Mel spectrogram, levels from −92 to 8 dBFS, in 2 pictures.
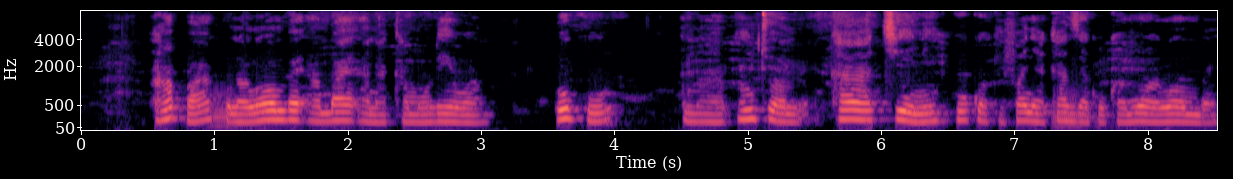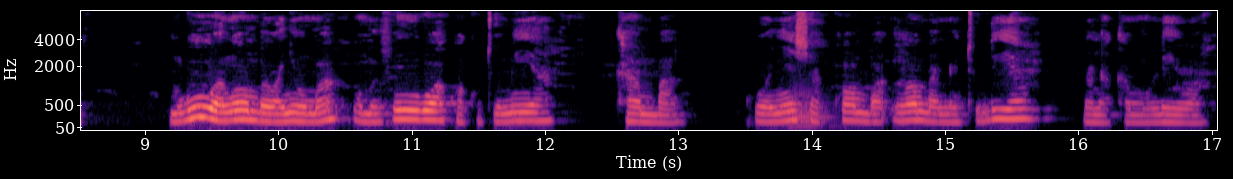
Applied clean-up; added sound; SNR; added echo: neural separator model SepFormer DNS4.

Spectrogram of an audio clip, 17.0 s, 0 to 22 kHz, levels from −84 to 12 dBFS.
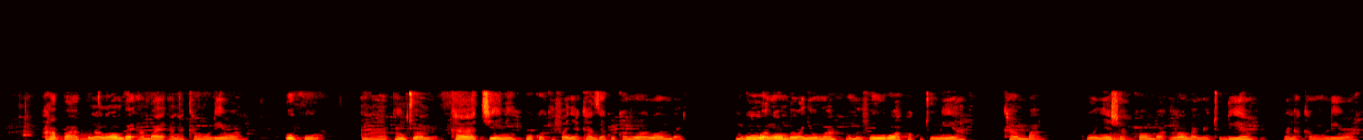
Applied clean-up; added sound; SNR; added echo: neural mask model RNNoise.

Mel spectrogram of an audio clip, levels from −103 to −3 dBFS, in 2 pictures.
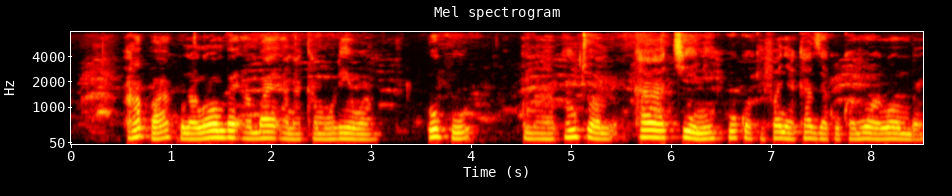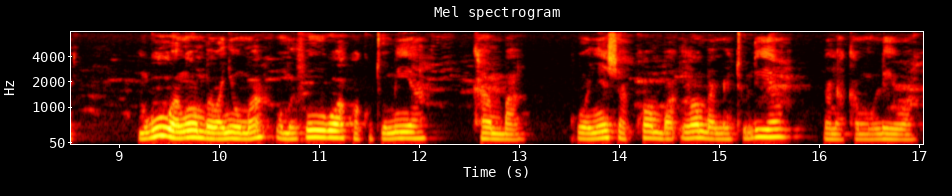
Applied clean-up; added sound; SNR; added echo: none; none; none; none.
